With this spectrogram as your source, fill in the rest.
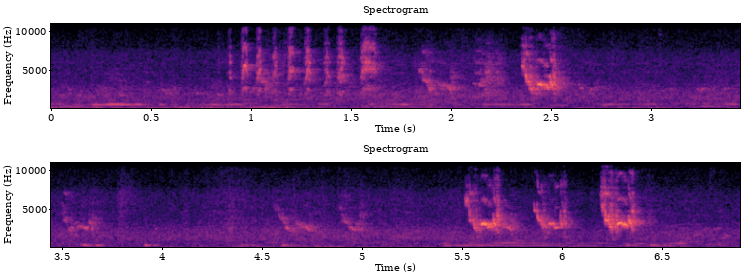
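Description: Pet cockatiels and budgerigars kept together in one place chirp in scattered bright bursts, faint to moderate, with low voices talking underneath and rain nearby.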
